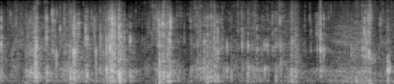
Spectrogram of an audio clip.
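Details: Pit bull named Dougie eating a whole raw chicken indoors, close-up: sharp wet crunches and crackles of bone and meat at irregular intervals, about two bites a second, with brief tearing sounds between.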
